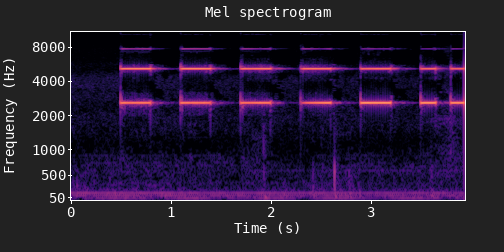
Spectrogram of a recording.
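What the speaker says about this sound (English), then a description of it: "the red LED and the buzzer are on" A gas leak alarm buzzer on a microcontroller project beeps loudly in a regular run of seven sharp, piercing electronic tones, the last two shorter and quicker, over a faint low hum.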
